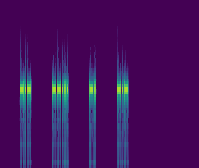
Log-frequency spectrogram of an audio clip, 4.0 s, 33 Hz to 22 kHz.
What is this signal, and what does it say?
Morse code, heard as a keyed tone, about 53 wpm, spaced as for 17 wpm, 700 Hz. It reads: K7NK
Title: USA Call Signs - 4 Characters - 6x Character Spacing - 50wpm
